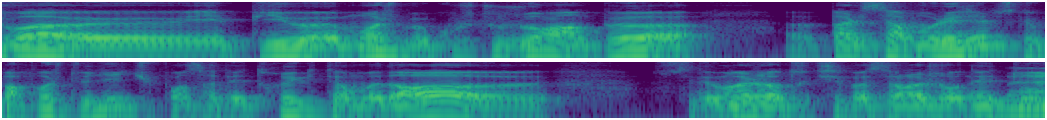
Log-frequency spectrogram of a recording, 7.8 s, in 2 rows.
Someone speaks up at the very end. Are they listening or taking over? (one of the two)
taking over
